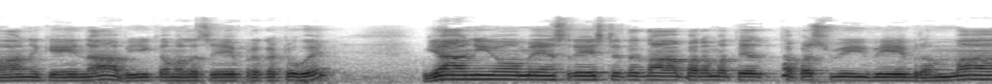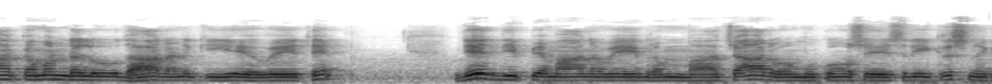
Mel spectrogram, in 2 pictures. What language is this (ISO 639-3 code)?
hin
